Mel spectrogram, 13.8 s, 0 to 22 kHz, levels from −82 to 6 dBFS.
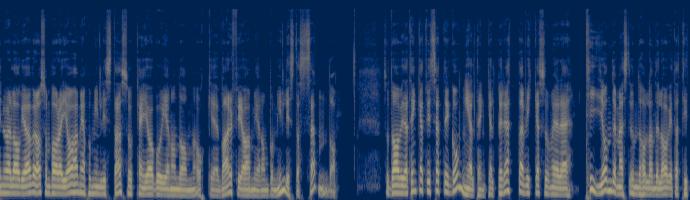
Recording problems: abrupt cut into speech; at the start

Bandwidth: 18 kHz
